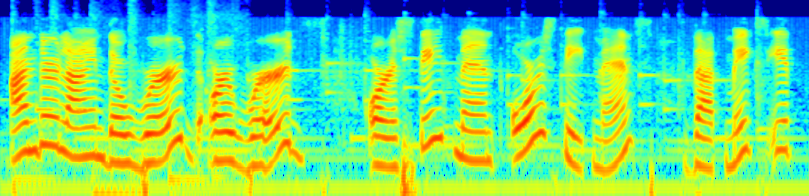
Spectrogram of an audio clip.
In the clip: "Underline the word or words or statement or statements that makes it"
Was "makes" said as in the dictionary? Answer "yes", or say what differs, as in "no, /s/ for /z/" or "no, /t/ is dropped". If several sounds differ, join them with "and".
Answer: yes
